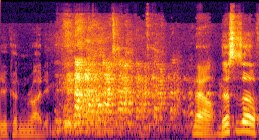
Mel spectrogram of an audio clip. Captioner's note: laughter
